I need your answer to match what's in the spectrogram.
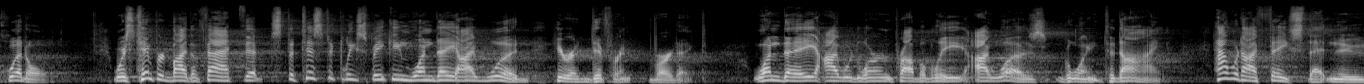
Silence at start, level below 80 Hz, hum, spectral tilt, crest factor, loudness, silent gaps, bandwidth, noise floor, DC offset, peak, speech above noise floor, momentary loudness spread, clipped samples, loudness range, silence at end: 0 s; -66 dBFS; none; -5 dB/octave; 18 dB; -19 LUFS; none; 16.5 kHz; -47 dBFS; under 0.1%; -2 dBFS; 28 dB; 8 LU; under 0.1%; 2 LU; 0 s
